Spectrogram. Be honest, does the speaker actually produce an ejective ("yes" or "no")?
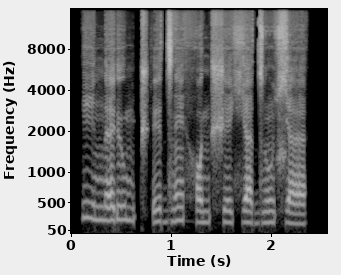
yes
